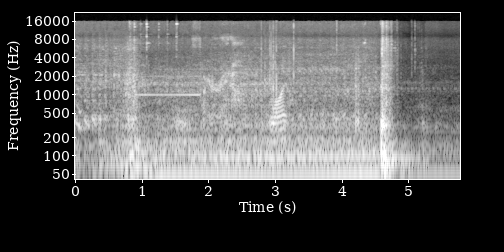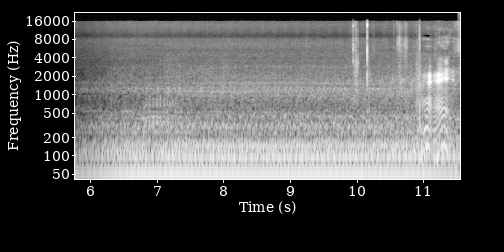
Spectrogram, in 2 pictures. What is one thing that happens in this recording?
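A diesel truck engine runs as the truck drives.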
